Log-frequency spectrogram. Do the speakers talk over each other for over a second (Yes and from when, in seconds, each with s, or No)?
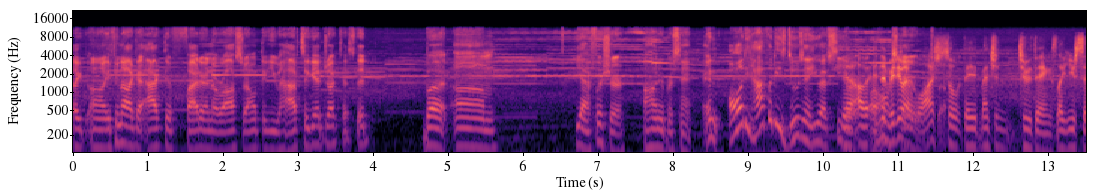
Yes, from 10.2 s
